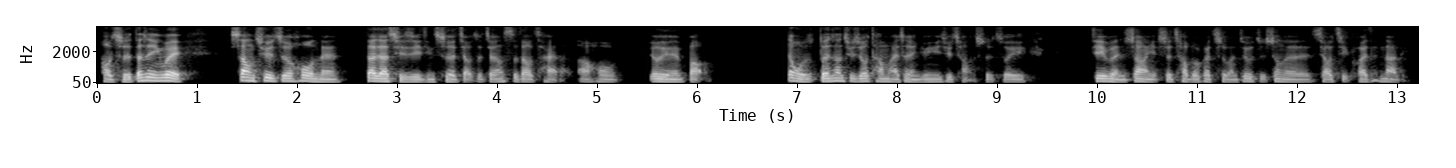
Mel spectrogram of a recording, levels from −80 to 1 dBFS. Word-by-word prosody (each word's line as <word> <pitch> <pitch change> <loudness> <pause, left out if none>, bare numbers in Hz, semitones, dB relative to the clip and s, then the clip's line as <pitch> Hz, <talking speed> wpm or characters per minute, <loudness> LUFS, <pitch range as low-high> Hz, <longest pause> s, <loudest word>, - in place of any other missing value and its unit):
好 110 - 0
吃。 115 +1 +1
但 150 - +5
是 165 -1 +6
因 150 - +4
为 155 - +8 0.4
上 165 -4 +6
去 145 +2 +4
之 135 0 +3
后 135 -2 +3
呢， 105 -1 -1 0.2
大 140 - +8
家 130 -1 +9
其 125 -1 -1
实 115 +1 -1
已 110 - -1
经 105 - -7
吃 105 +3 -2
了 110 - +2
饺 - - -4
子， 110 - -10
加 - - -4
上 115 - -5
4 120 0 -6
道 115 -2 -1
菜 - - -7
了， - - -19
然 105 - -6
后 110 -3 -9 0.3
又 125 - +1
有 - - +4
点 105 -1 0
饱。 - - -4 0.7
但 150 - +3
我 115 - +3
是 115 - -7
端 130 0 +3
上 140 +1 +1
去 135 -1 -4
之 130 - -2
后， 130 - +2
他 130 -2 -4
们 120 - -3
还 105 - -2
是 125 - -5
很 100 - -3
愿 110 +2 -6
意 110 - -6
去 115 - -7
尝 - - -13
试， 110 - -10
所 110 -1 -6
以 105 0 -7 0.6
基 135 -1 +2
本 115 -6 0
上 115 +3 0
也 105 - -6
是 115 - -6
差 115 - -4
不 105 - -10
多 105 - -3
快 110 +1 -4
吃 105 +2 -9
完， 100 - -8
就 120 +3 -5
只 115 - -13
剩 120 +2 -7
了 100 -2 -6
小 110 0 -5
几 110 +3 -10
块 115 - -5
在 160 - -10
那 120 - -4
里， - - -20
115 Hz, 330 characters per minute, -23 LUFS, 105-130 Hz, 0.7 s, 家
